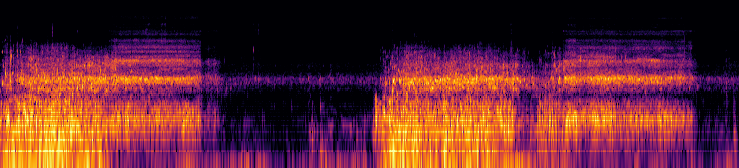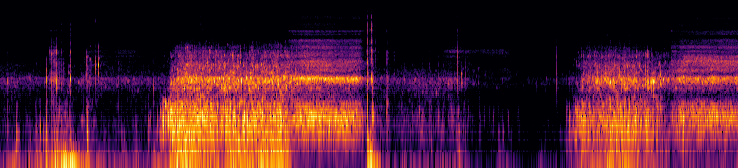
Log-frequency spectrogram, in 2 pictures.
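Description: A scuba diver breathing through a regulator underwater: four breaths, each a loud rushing hiss followed by the fizzing rumble of exhaled bubbles, with quieter pauses between them.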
